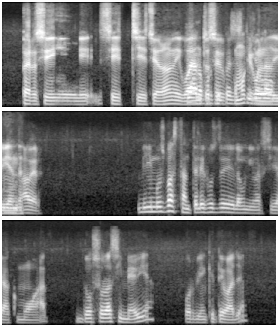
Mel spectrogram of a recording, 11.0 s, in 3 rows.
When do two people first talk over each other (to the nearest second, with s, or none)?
2 s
